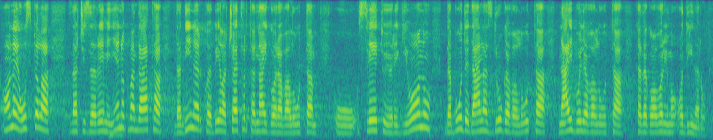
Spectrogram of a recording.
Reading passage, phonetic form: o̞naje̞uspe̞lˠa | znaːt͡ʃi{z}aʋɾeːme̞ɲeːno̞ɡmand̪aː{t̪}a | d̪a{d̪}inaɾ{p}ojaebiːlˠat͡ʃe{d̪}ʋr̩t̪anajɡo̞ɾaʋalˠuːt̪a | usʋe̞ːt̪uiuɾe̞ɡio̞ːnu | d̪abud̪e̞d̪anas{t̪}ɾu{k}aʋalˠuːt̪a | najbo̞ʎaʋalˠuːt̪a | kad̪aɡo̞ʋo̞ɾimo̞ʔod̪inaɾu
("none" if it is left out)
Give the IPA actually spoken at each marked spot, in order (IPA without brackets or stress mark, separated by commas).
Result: z, t̪, d̪, k, t̪, d̪, ɡ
